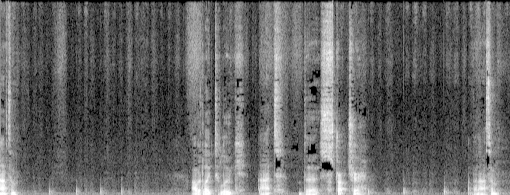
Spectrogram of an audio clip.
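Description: A pen scratches across paper.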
